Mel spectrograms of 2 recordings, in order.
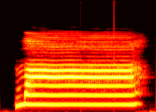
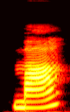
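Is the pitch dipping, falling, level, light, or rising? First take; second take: level; rising. First: The pitch stays high and level throughout. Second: The pitch starts mid and rises quickly. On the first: "starts and ends high" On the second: "starts a little bit lower, but then quickly goes up"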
